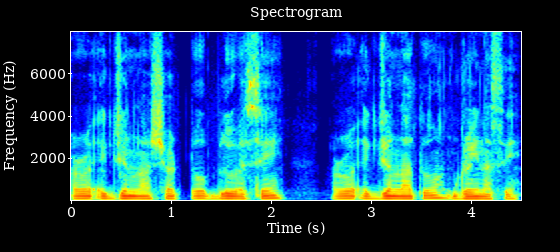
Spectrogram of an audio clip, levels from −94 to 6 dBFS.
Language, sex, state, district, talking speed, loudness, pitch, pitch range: Nagamese, male, Nagaland, Kohima, 175 wpm, -17 LUFS, 105 Hz, 100-110 Hz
